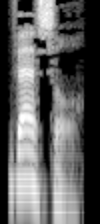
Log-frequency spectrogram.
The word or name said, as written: vessel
